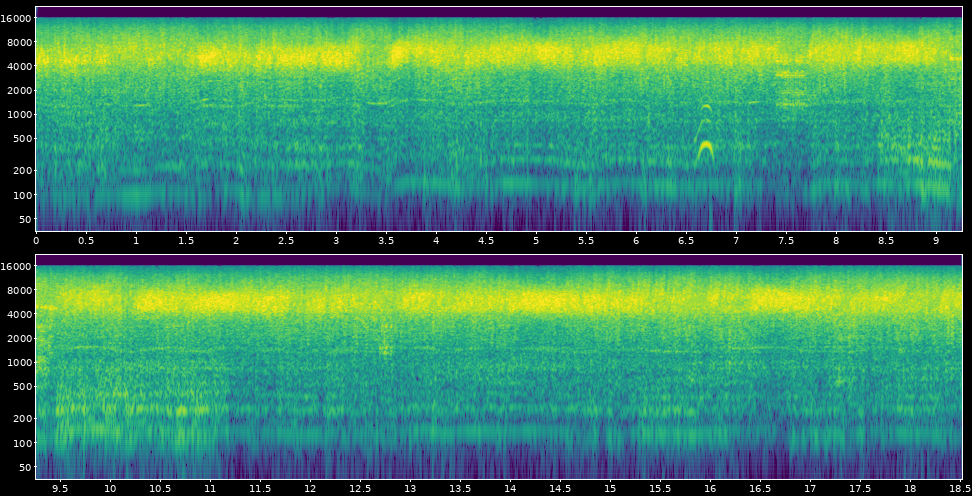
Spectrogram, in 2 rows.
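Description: Stihl FSA 135 R battery-powered trimmer running steadily as it cuts through tall weeds: a continuous high hiss over a steady low electric hum.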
